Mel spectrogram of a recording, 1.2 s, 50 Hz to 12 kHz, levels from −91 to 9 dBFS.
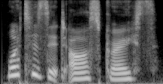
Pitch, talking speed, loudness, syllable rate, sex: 230 Hz, 245 wpm, -17 LUFS, 6.3 syllables/s, female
